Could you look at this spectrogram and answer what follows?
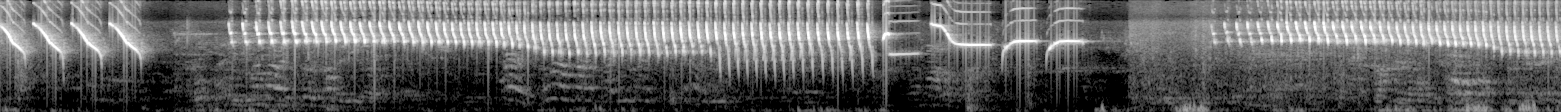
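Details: Aroused male canary courting a female toward mating: a few descending swoops, then a long rapid high trill, a brief pause with clear whistled notes, and the buzzy trill returning.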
